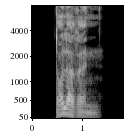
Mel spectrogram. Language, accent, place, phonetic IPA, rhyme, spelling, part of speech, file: German, Germany, Berlin, [ˈdɔləʁən], -ɔləʁən, dolleren, adjective, De-dolleren.ogg
- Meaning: inflection of doll: 1. strong genitive masculine/neuter singular comparative degree 2. weak/mixed genitive/dative all-gender singular comparative degree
